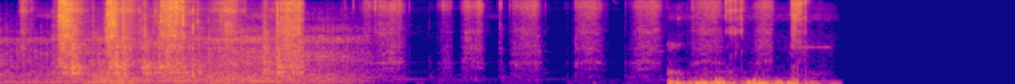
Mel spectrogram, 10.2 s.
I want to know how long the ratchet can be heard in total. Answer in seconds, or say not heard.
4 s.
